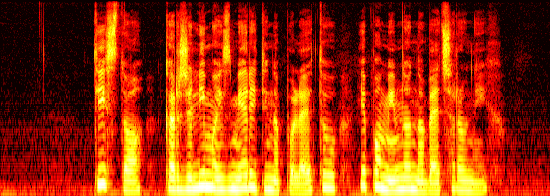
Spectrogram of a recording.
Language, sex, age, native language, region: Slovenian, female, 18-29, Slovenian, Central Slovenia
